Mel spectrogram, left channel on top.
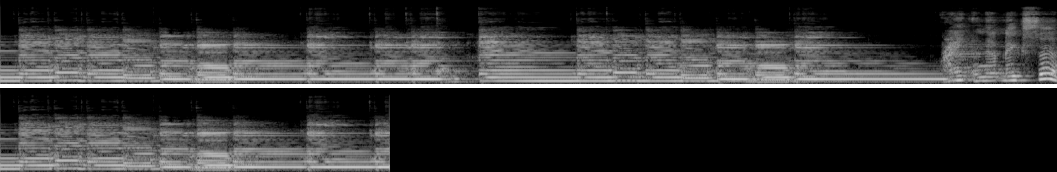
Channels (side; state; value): right; drops out; at 3.9 s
